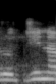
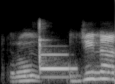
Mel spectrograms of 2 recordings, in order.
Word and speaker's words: रोजाना: मैं रोजीना ब्रश। रोजीना नहीं, हमेशा या रोजाना। रोजाना, राइट प्रोनाउंसिएशन है ना। रोजीना तो हम ऐसे मम्मी बोलते हैं वैसे बोल दिया, पापा बोलते हैं वैसे, है ना। रोजाना, रोजाना।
